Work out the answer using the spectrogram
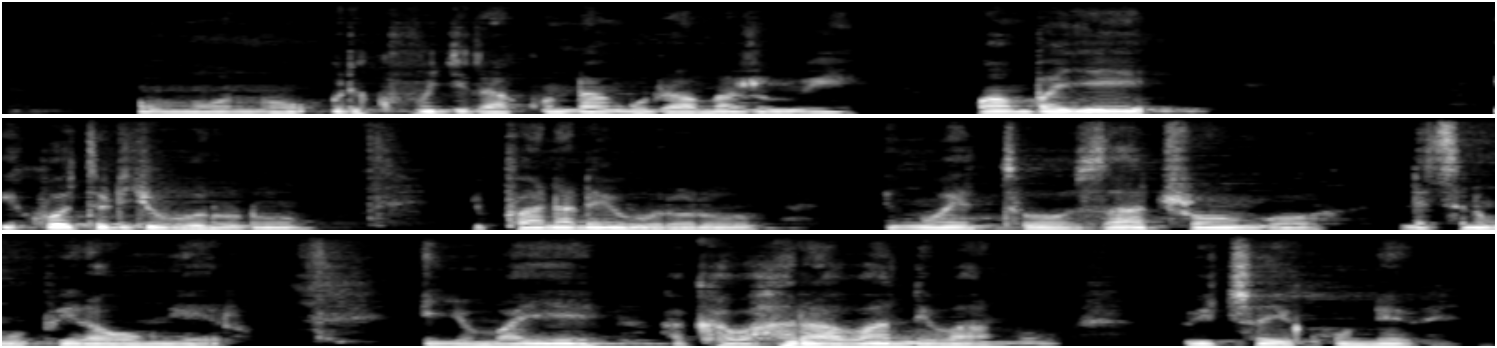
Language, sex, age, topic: Kinyarwanda, female, 25-35, government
